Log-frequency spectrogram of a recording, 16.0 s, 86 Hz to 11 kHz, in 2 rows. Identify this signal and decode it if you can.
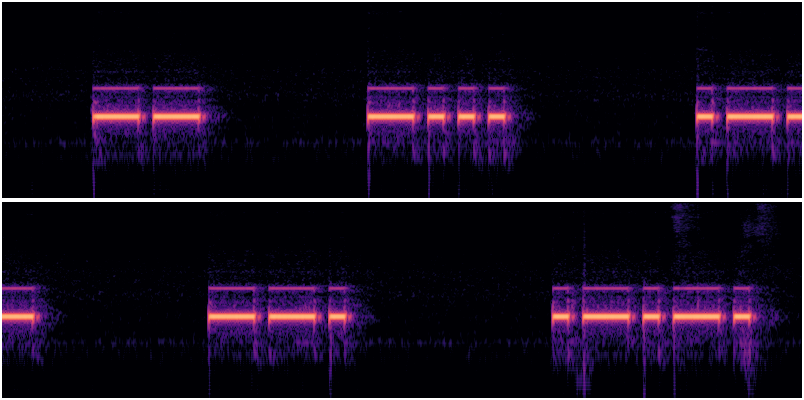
Morse code, heard as a keyed tone, about 8 wpm, 650 Hz. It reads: M B W G <AR>
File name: jh8cbh / 2025cw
